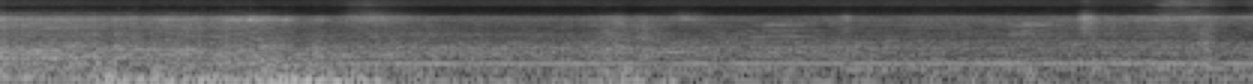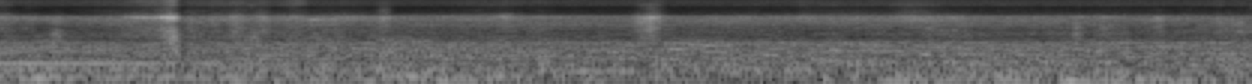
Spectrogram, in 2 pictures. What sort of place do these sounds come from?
subway train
